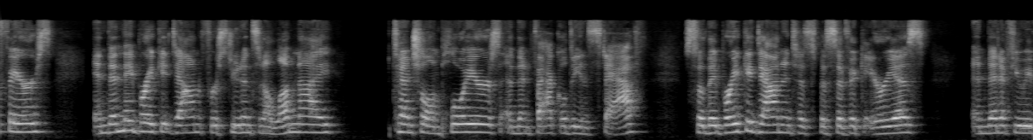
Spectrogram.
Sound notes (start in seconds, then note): none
